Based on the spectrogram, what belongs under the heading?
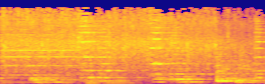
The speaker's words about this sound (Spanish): Las otras dos asistentes separan las dos mitades de la caja y el mago pasa entre ellas recibiendo los aplausos del auditorio.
